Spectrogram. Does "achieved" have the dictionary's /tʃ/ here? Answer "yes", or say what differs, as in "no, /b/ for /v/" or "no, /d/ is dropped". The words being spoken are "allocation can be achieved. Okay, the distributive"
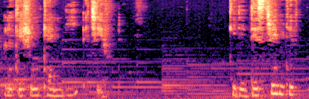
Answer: yes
